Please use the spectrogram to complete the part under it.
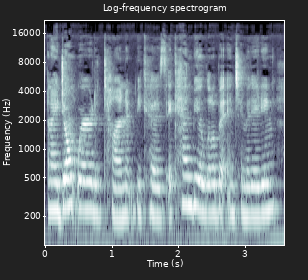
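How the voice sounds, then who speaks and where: Brief: young female beauty vlogger, slightly hoarse, chatty and gushing, mid-pitched, recorded in a roomy space. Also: steady tone, fast, a little mellow. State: slightly hoarse from a long day of filming. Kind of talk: casual product review. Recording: echoey room.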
